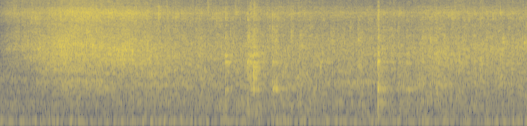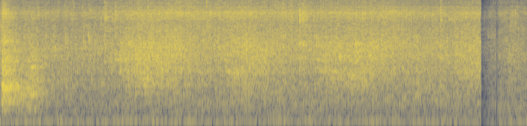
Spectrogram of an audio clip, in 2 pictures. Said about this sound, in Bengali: এবার পনিরটা আমি ভেজে নেব।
